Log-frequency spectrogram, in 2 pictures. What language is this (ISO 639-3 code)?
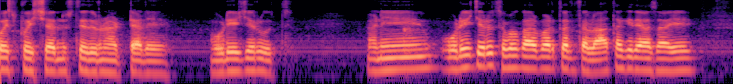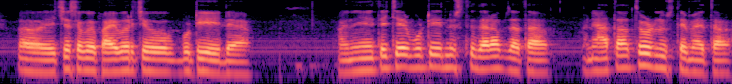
kok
